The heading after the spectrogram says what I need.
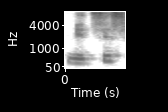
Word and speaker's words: Métis: Les Métis, on lit avec Métis, là, mais de la manière qu'on le prononce, c'est Métis, qui est une nation reconnue plus dans l'ouest du Canada.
